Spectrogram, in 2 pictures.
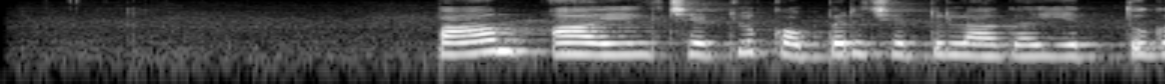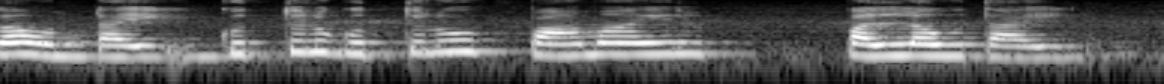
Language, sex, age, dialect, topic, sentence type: Telugu, female, 18-24, Utterandhra, agriculture, statement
